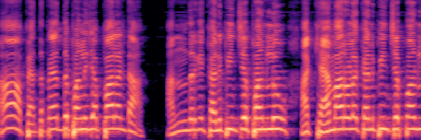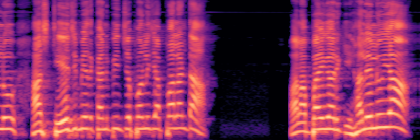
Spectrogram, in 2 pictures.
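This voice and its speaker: High-voiced preaching pastor. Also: male voice, moderate pace, fairly bright tone. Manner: preaching with repeated rhetorical questions and acted quotes. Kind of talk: Sunday sermon.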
